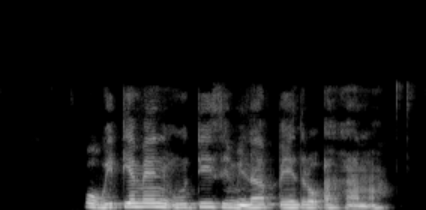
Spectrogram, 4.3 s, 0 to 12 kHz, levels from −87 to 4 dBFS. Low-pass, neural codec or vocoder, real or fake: 7.2 kHz; codec, 16 kHz, 2 kbps, X-Codec, WavLM features, trained on Multilingual LibriSpeech; fake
